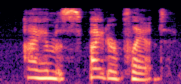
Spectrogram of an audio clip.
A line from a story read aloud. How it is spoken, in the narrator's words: cried indignantly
